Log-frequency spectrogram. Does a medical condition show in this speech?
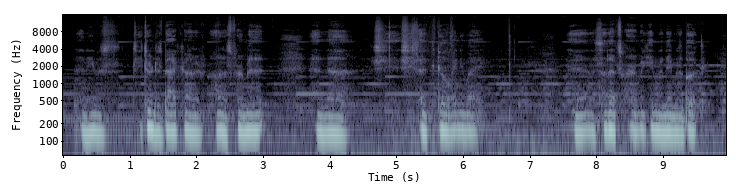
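Yes: Parkinson's; early onset, began with left arm shaking and weakness; on medications.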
